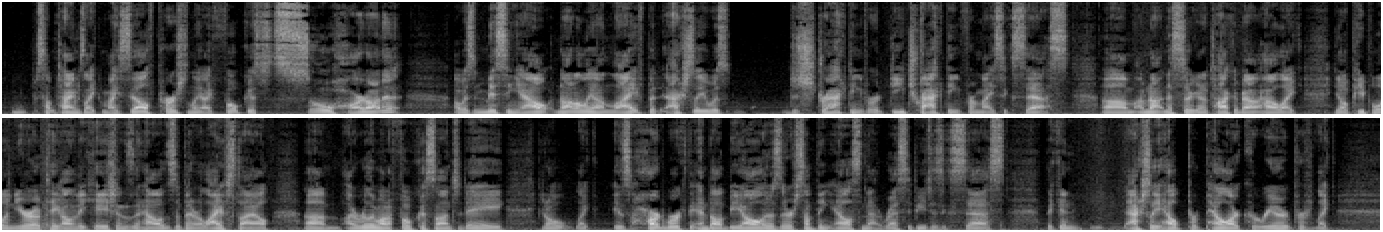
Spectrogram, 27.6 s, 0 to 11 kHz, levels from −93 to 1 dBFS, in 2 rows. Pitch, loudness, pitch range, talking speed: 105 Hz, -29 LUFS, 95-115 Hz, 195 wpm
